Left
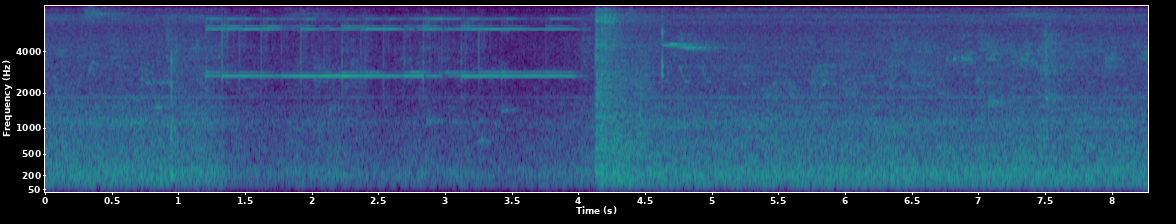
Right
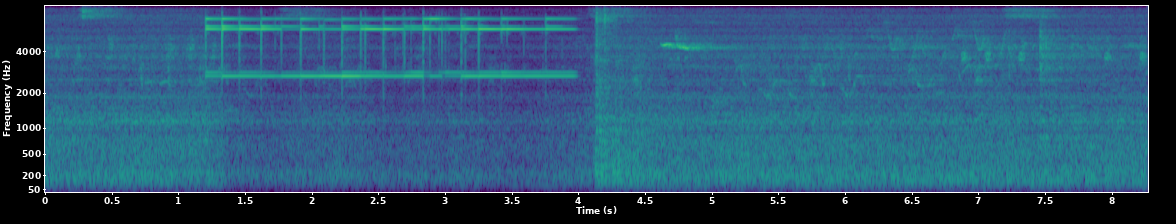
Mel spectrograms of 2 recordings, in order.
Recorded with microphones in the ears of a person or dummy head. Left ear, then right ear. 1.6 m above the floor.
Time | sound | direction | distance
0.0 | an insect | 75° right (ahead or behind) | 1.4 m
1.2 | a bell | 60° right (ahead or behind) | 0.7 m
4.1 | a door slam | 20° right (ahead or behind) | 3 m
